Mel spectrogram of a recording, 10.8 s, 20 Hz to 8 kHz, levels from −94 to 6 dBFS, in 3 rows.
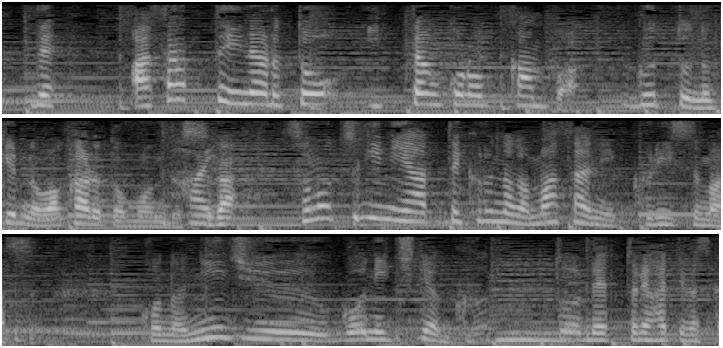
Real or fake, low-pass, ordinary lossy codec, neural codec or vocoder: real; 7.2 kHz; none; none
